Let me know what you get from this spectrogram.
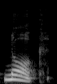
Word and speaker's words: knock: 这个词 knock 拼写非常简单，但我们必须记住，这里是 k n o 发成 no，那么 k n 发成嗯，这个 k 你可以当它不发音，或者是说你可以当它是 k n 发成嗯，加上 o no，再加上 c k knock，所以这个拼写是 k n o c k knock。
